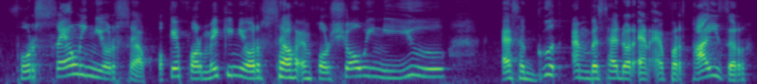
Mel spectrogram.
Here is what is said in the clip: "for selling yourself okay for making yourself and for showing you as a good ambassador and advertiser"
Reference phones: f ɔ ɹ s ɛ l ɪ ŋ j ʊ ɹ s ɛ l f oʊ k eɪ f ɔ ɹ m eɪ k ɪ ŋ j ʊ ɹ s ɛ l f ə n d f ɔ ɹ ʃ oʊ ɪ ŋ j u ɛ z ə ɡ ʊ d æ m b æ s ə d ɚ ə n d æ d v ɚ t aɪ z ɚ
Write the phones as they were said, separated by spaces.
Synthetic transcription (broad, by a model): f ɔ ɹ s ɛ l ɪ ŋ j ʊ ɹ s ɛ l f oʊ k eɪ f ɔ ɹ m eɪ k ɪ ŋ j ʊ ɹ s ɛ l f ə n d f ɔ ɹ ʃ oʊ ɪ ŋ j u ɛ s ə ɡ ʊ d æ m b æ s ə d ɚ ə n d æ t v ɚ t aɪ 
